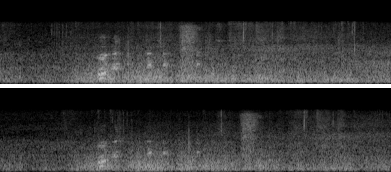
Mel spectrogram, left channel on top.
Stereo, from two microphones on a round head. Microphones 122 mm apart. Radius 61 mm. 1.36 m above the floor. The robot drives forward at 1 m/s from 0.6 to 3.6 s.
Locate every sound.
1.0 s laughter: 60° left (ahead or behind); by 2.1 s 45° left (ahead or behind)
